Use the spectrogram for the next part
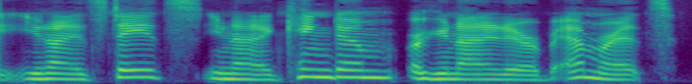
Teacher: The /t/ in “United” is in a perfect position to become an alveolar flap, but in addition, it comes soon after an /n/. In that situation, some speakers find it easier to just leave their nasal passage open when they say the /t/ sound, instead of closing it off again so soon. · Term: nasal alveolar flap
